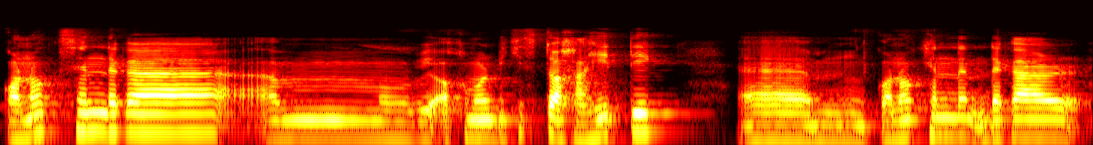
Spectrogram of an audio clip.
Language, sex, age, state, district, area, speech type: Assamese, male, 60+, Assam, Charaideo, rural, spontaneous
